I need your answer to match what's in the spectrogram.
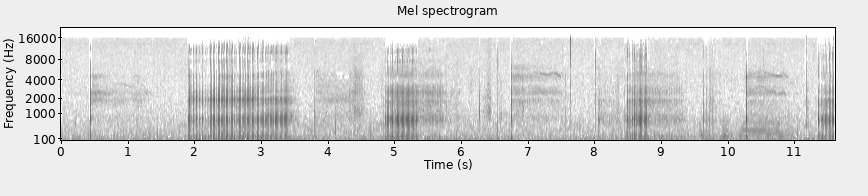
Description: snoring, a wee funny kinda snore..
